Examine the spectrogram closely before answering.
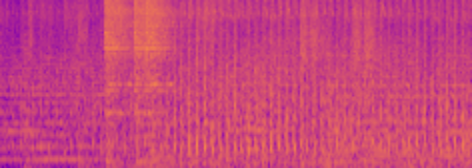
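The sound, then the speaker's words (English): A helicopter arrives overhead: a burst of noise gives way to the rapid, rhythmic chopping of rotor blades, which grows louder and settles into a steady pulsing thump. “A helicopter appears, seemingly from nowhere.”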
